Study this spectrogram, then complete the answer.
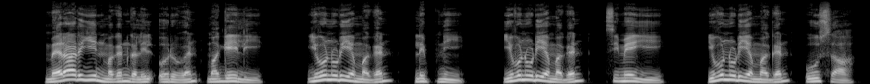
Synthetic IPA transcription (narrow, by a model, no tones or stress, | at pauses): mɛɾaːɾɪjɪnmɐɣɐnɡɐɭɪlɔɾɯʋɐnmɐɣeːli | ɪʋɐnɯɽɐjɐmɐɣɐn | lɪp̚ni | ɪʋɐnɯɽɐjɐmɐɣɐn | sɪmeːji | ɪʋɐnɯɽɐjɐmɐɣɐnuːsaː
